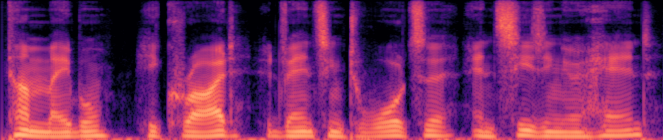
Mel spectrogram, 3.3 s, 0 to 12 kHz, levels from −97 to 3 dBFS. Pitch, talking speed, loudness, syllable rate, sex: 105 Hz, 200 wpm, -19 LUFS, 5.2 syllables/s, male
